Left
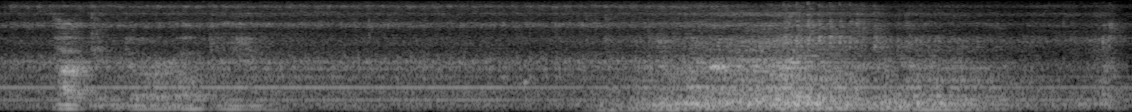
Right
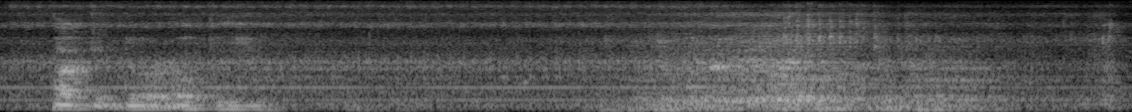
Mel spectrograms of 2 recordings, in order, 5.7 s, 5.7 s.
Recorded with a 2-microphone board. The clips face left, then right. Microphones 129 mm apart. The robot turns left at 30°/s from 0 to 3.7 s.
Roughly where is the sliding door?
Behind right.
